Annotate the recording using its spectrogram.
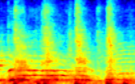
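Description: Marching band playing, with held brass notes and drum hits, while the crowd shouts and cheers over it.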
